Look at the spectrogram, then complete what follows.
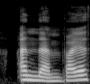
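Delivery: plain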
